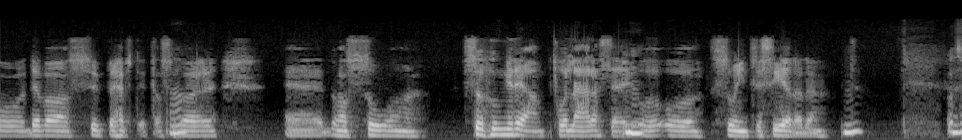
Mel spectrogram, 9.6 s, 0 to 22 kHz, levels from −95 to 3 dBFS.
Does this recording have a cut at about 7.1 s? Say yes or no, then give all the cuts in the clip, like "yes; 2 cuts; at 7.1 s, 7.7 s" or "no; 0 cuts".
yes; 2 cuts; at 7.1 s, 8.4 s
